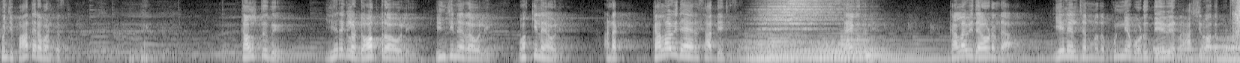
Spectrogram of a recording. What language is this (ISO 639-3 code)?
ind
